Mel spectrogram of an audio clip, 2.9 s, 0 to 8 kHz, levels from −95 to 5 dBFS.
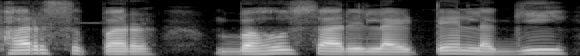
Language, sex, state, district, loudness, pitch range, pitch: Hindi, male, Uttar Pradesh, Lucknow, -20 LUFS, 135-170 Hz, 145 Hz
